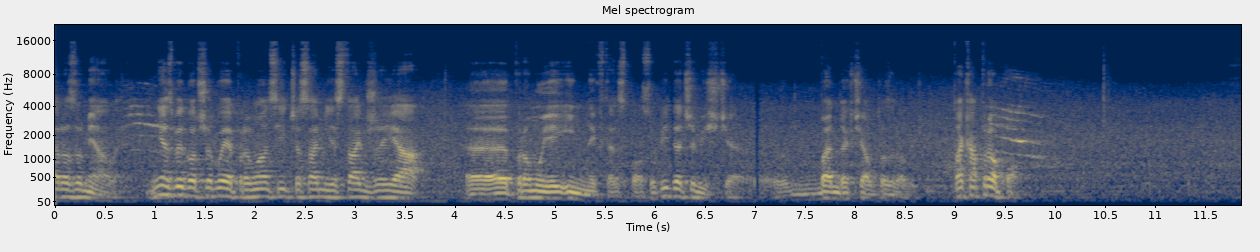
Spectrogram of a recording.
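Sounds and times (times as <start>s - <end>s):
speech: 0.0s - 9.8s
cat meowing: 0.6s - 1.4s, 9.2s - 10.1s.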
